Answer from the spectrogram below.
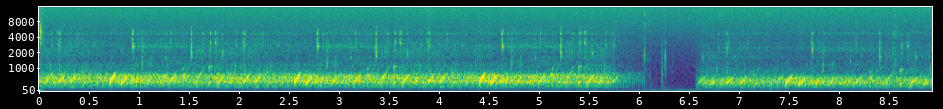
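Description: Steady, dense underwater bubbling and gurgling with a muffled, watery texture while diving underwater, continuous and fairly loud, briefly dropping out near the end before resuming. No voices.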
